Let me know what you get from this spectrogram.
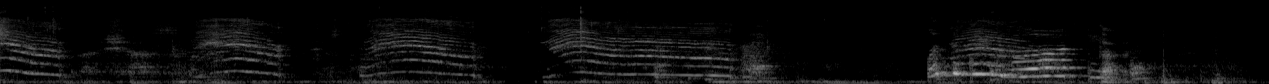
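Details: Kitten named Marseille, scared while being washed indoors by a parent and daughter, gives a series of drawn-out, harmonic-rich meows. Each one falls in pitch, with about five across the stretch and the last loudest, over a low background hum.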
